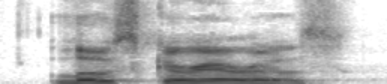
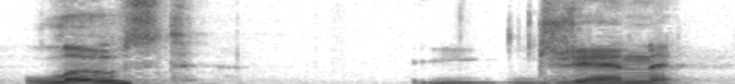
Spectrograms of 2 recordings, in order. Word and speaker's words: Los Guerreros: He mispronounced the name of a tag team, Los Guerreros. He called them Los Generos. He literally said Los Generos.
